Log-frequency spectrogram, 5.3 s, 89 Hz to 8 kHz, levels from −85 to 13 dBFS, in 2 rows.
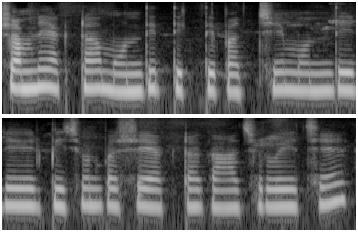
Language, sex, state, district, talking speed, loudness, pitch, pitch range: Bengali, female, West Bengal, Cooch Behar, 125 wpm, -20 LUFS, 235 Hz, 230-245 Hz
